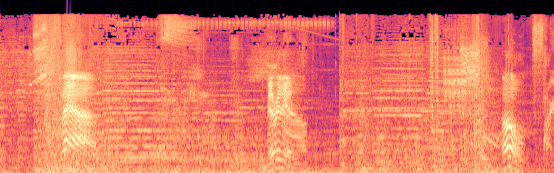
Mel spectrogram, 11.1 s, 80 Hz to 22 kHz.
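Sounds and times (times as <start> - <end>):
film score held tones: 0.0 - 11.0.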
